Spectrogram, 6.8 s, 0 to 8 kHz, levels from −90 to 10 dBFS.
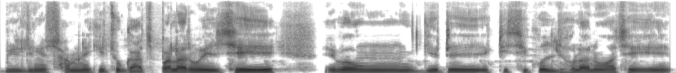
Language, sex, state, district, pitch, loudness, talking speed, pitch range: Bengali, male, West Bengal, Jalpaiguri, 140 Hz, -16 LUFS, 115 wpm, 135-145 Hz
